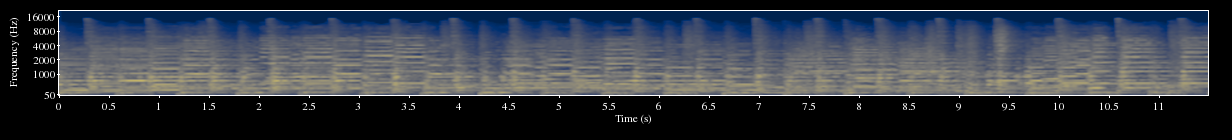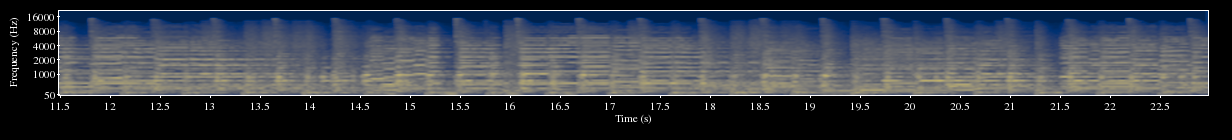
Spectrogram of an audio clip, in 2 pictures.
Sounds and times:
Jazz: 0:00.0 - 0:22.9
Orchestra: 0:00.0 - 0:22.9.

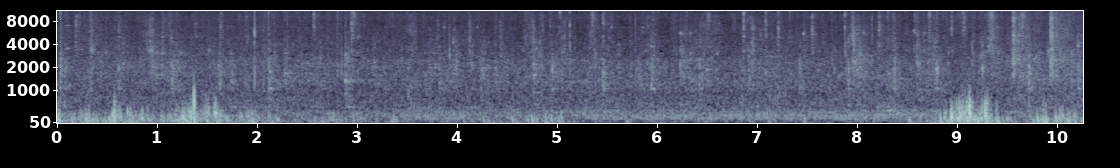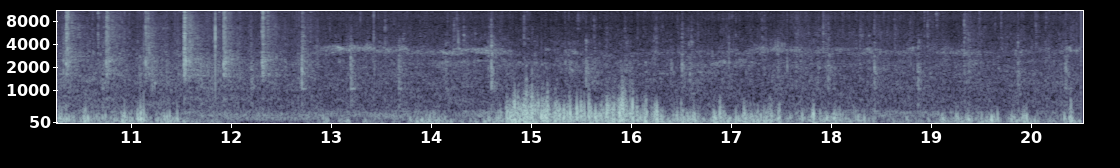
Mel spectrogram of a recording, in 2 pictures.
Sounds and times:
Wind noise (microphone): 0:00.0 - 0:05.2, 0:08.5 - 0:20.5.

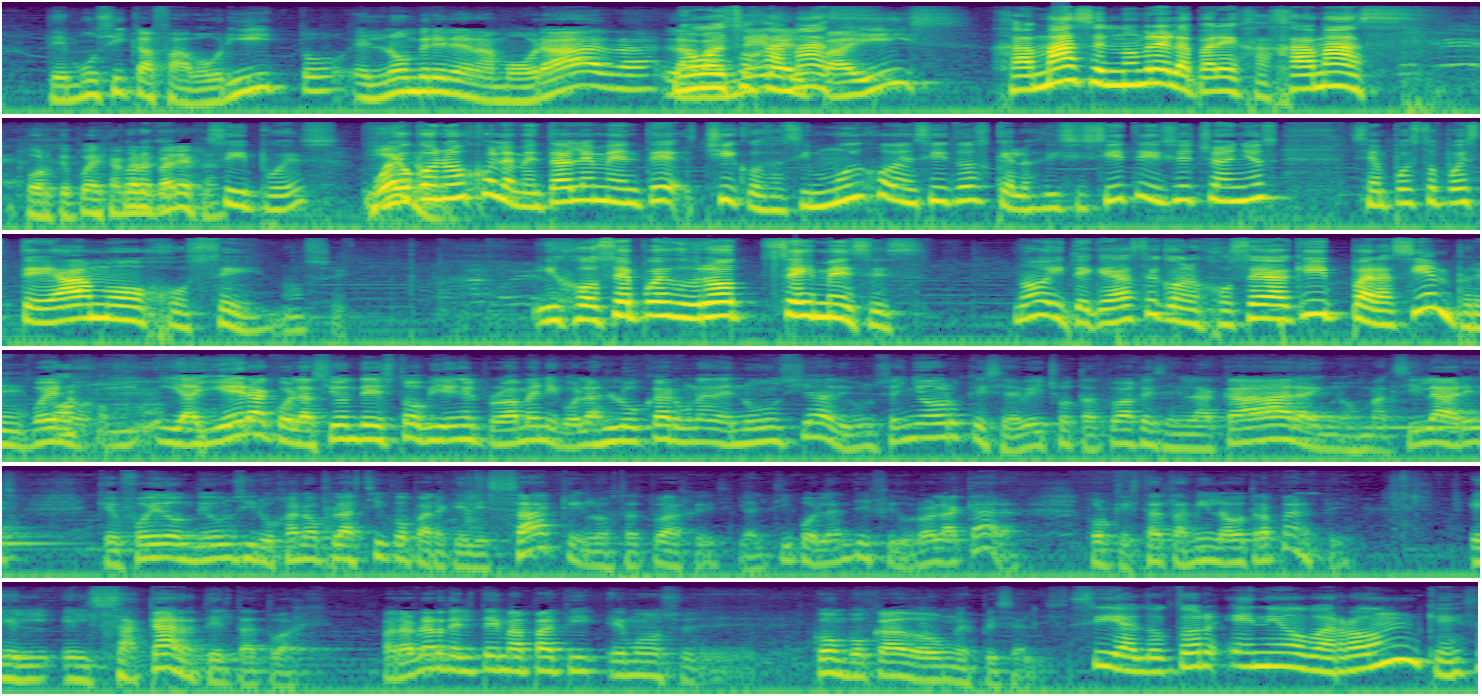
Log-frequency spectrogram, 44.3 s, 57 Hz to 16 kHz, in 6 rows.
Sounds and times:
Speech: 0:00.2 - 0:16.5, 0:19.9 - 0:36.3, 0:36.9 - 0:44.3.

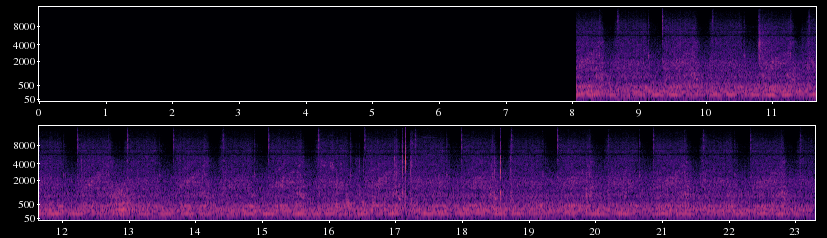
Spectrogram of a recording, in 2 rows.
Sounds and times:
Printer: 0:08.1 - 0:23.2.

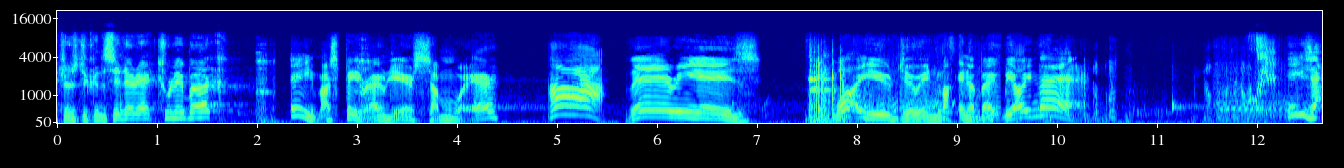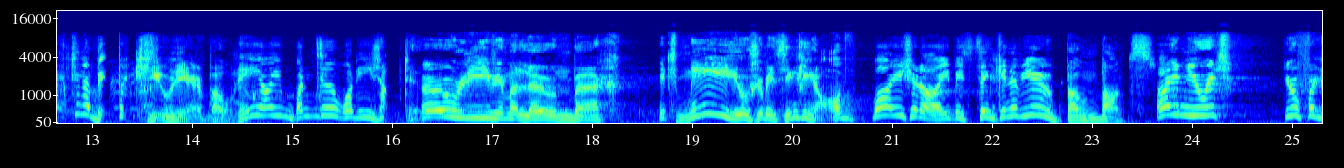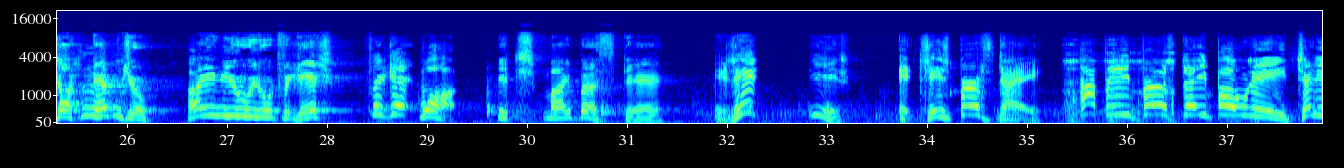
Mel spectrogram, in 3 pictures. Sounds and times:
Speech: 0:00.0 - 0:01.7, 0:02.3 - 0:07.1, 0:07.8 - 0:10.4, 0:12.0 - 0:37.9.

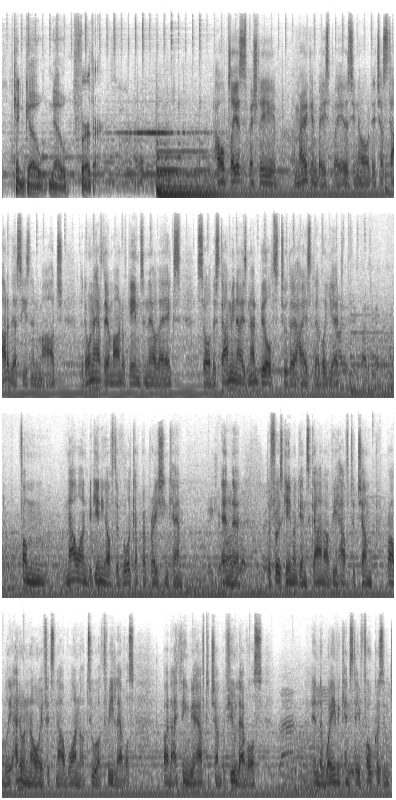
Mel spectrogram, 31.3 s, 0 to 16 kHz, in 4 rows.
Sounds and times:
Music: 0:00.0 - 0:31.3
Speech: 0:00.2 - 0:02.0, 0:04.2 - 0:15.4, 0:16.0 - 0:26.2, 0:26.8 - 0:31.3.

